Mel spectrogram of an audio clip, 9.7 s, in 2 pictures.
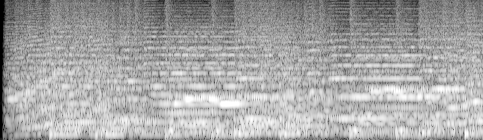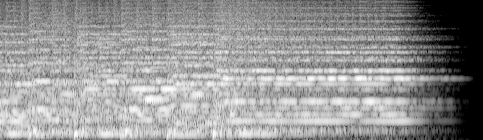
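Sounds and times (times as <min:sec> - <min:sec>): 
fanfare: 0:00.0 - 0:09.4.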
